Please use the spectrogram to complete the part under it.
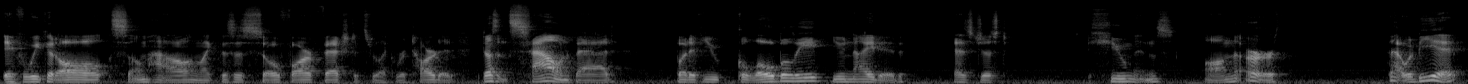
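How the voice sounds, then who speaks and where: A young man hosting a casual podcast chat, rambling and laughing often, drifting into quieter asides. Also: slow, gravelly. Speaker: podcast host. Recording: faint background noise and rumble.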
